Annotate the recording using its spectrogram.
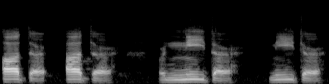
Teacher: uh dental plosive so almost like utter but it's not utter the tip of the tongue doesn't touch on the alveolar ridge it's still on the teeth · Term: voiced uh dental plosive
